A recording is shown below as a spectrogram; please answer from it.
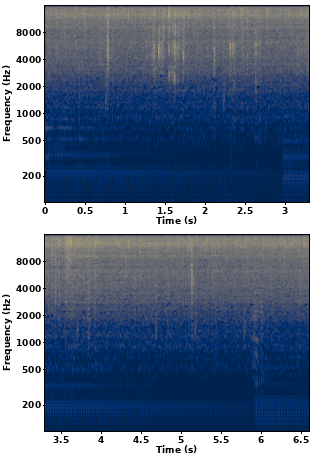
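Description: Split peas fry with crushed garlic and onion in a pan, giving a steady soft sizzle with light crackles and a faint low hum, with no talk.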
